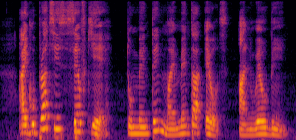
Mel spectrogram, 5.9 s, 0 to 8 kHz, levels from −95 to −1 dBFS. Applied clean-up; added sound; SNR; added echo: none; none; none; reverberation time 0.2 s.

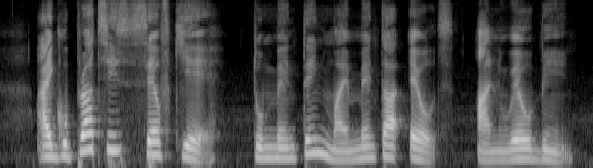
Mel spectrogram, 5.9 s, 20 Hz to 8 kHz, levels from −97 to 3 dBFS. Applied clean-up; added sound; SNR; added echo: none; none; none; none.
